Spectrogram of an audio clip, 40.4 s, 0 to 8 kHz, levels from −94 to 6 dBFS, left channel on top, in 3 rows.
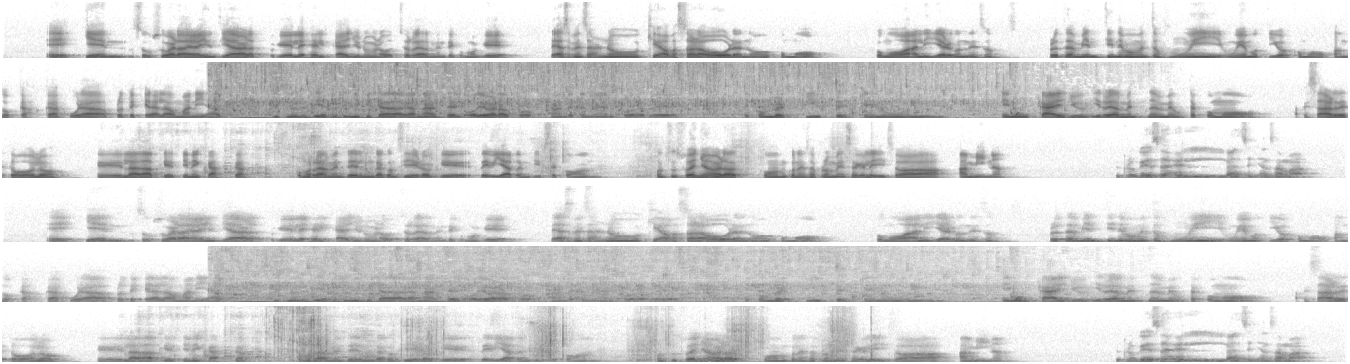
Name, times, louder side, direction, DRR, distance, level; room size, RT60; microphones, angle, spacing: voice 1, 0.4-5.0 5.5-8.1 8.7-9.9 10.5-15.7 16.2-20.2 21.0-22.9 23.5-26.0 26.5-27.5 27.9-29.4 29.9-32.9 33.5-36.9, left 7 dB, 90° left, 12 dB, 0.4 m, -37 dB
sound 1, 15.5-25.0, left 4 dB, 50° left, 0.6 m, -43 dB
sound 2, 28.0-33.8, equal, 5° right, 1.2 m, -58 dB
sound 3, 28.4-35.9, right 11 dB, 45° right, 0.3 m, -47 dB
voice 2, 38.1-39.9, left 1 dB, 10° left, 3 dB, 1.0 m, -42 dB
5.0 x 3.6 x 5.6 m, 0.42 s
head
